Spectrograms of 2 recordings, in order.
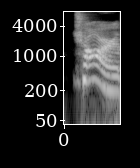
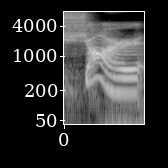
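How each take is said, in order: First: It starts with a ch sound, like char. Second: It starts with a sh sound, like shar. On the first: "Char like Charmander" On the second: "Char like Charlotte"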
